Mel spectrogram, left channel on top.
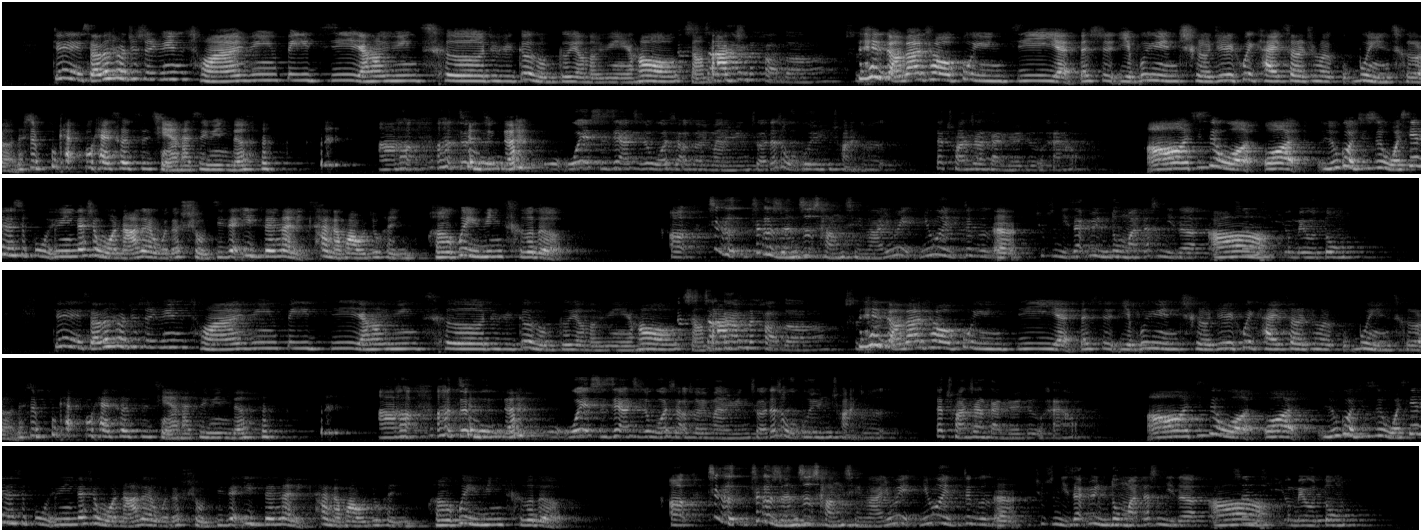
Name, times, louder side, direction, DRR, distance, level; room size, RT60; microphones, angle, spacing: voice 1, 0.5-7.3 8.6-16.9 17.4-17.6 18.8-19.5 25.6-34.0 38.3-38.5 40.5-41.1, left 5 dB, 80° left, 0.9 m, -28 dB
voice 2, 6.8-8.8 17.9-23.0 23.5-24.9 35.0-38.3 38.8-40.3 40.8-41.9, right 2 dB, 50° right, 3.2 m, -35 dB
21.0 x 14.5 x 8.6 m
head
